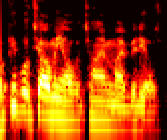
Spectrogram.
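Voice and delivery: ordinary talk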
